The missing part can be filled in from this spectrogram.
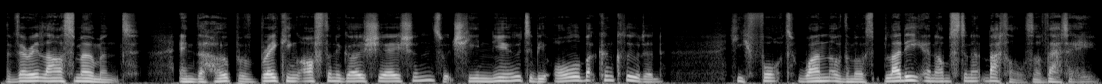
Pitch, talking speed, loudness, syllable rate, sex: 140 Hz, 185 wpm, -18 LUFS, 4.9 syllables/s, male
